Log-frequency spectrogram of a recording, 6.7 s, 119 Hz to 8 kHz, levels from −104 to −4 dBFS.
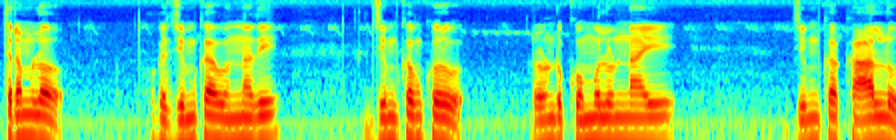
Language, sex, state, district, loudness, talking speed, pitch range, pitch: Telugu, male, Andhra Pradesh, Visakhapatnam, -19 LUFS, 115 wpm, 100-120 Hz, 115 Hz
